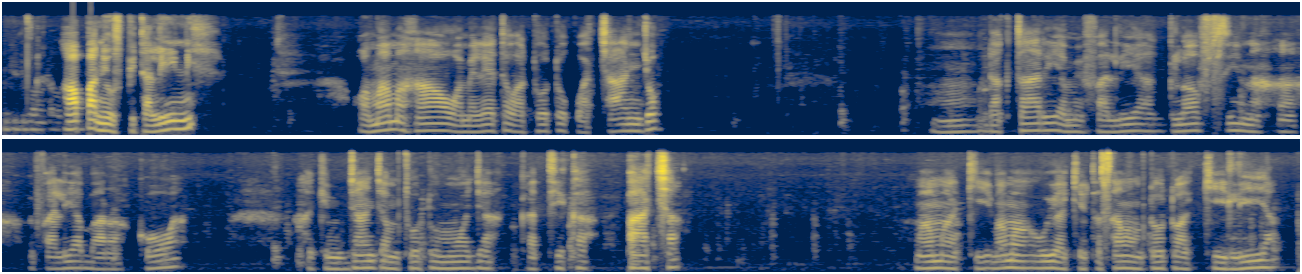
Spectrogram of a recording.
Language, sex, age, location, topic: Swahili, male, 25-35, Nakuru, health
